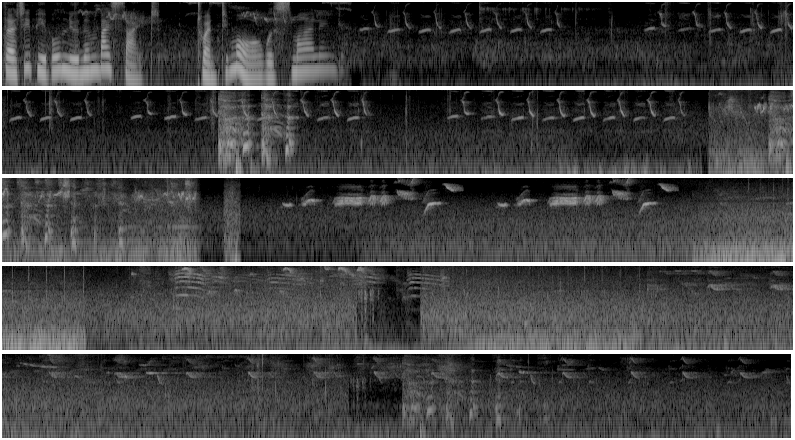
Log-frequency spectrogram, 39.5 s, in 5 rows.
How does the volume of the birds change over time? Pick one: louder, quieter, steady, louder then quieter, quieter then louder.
louder then quieter.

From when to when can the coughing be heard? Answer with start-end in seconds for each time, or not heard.
10.1-10.8, 15.6-17.1, 35.6-37.1.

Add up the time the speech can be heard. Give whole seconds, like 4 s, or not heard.
3 s.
